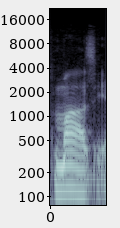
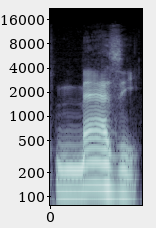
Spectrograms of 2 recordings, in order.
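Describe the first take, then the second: First: The first vowel sounds like the vowel in 'hot'. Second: The first vowel sounds like the vowel in 'cat'. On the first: The speaker calls it right. "I gotta get the pronunciation right" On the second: The speaker calls it wrong. "Because I was saying it wrong"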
